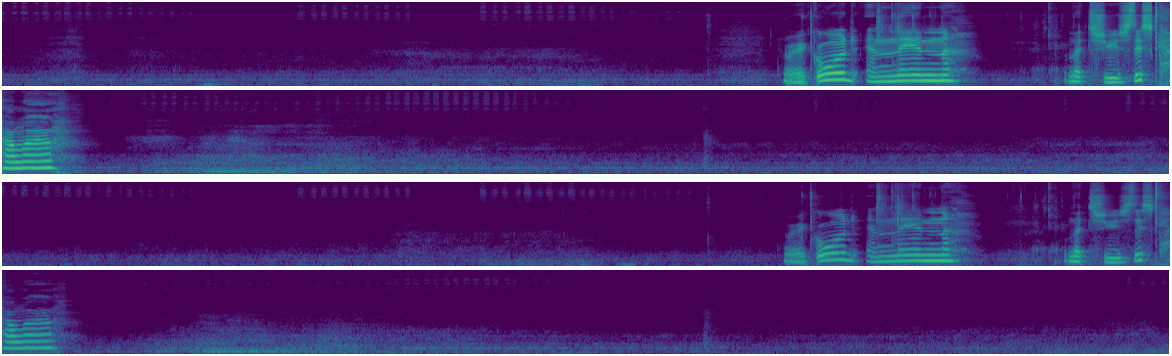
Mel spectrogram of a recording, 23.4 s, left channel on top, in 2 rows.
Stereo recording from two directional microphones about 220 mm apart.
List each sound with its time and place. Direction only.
7.8 s speech: 40° left (ahead or behind)
9.3 s speech: 15° left (ahead or behind)
10.4 s a sound: centre (ahead or behind)
10.8 s speech: 20° left (ahead or behind); by 12.4 s 40° left (ahead or behind)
